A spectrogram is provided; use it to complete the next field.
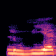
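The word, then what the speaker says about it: Lluvia: Jadi Juvia ini teman-teman kalau dari pronounce dari bahasa Spanyolnya gitu ya Juvia. Tapi teman-teman kalau lebih enjoy bilangnya Luvia itu juga nggak apa-apa gitu teman-teman.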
